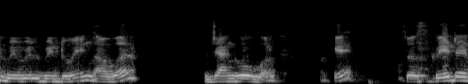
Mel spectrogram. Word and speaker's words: Django: just to detangle okay spelling is django we call it a django d is silent sometimes people write these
